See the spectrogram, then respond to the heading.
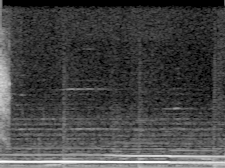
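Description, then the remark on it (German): A wolf howls in the Falkensteiner Forst in one long, unbroken note that holds steady and sinks slightly in pitch toward the end, loud and clear with no one talking over it. “Ähm, das war aber jetzt hm. ganz klar ein Wolfsgeheul.”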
